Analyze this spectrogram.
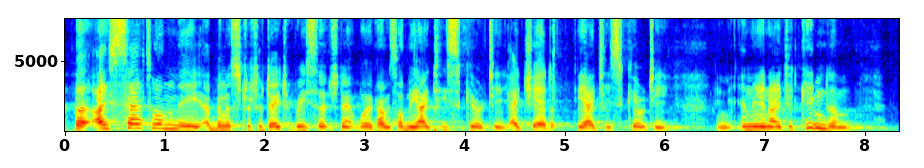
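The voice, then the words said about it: Non-New York accent. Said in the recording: “as you can probably tell from my accent, I'm not actually from New York originally”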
